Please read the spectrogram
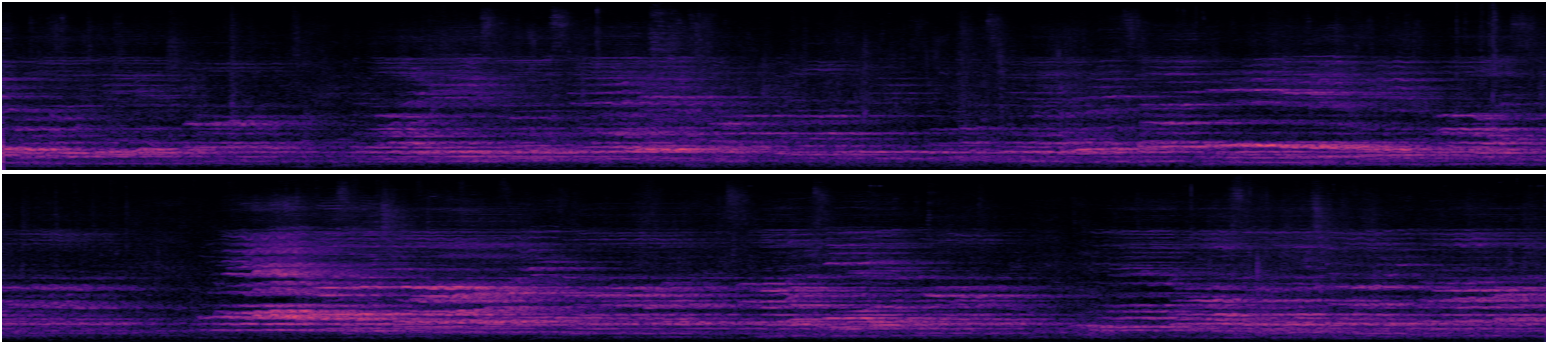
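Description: Small mixed vocal ensemble of women's voices and one man's voice singing unaccompanied sacred choral music in harmony. The phrases are broken by short pauses, the clearest about halfway through.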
